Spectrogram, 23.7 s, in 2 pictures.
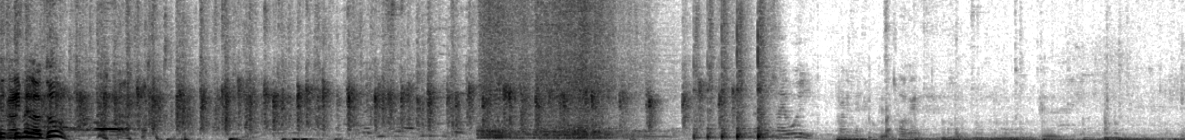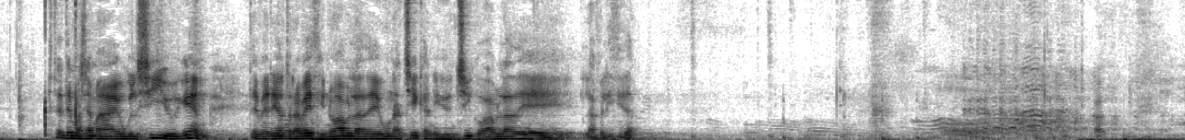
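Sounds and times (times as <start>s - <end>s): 
speech: 0.0s - 0.8s, 12.5s - 18.3s
audience applause: 0.0s - 7.8s
laughter: 21.0s - 23.6s.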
